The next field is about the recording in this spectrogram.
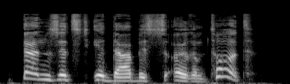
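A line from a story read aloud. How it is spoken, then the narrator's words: Cheerful. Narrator (German): sagte der Akonide fröhlich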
